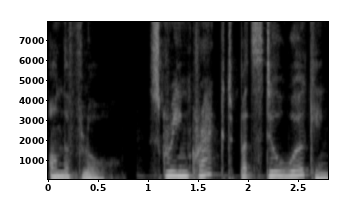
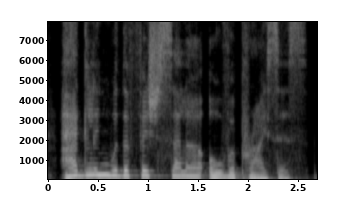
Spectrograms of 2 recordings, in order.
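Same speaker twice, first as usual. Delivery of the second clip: ordinary delivery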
